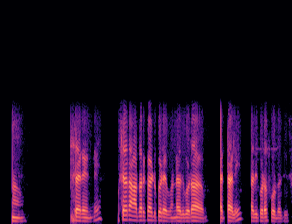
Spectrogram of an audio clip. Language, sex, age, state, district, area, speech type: Telugu, male, 18-30, Andhra Pradesh, Konaseema, rural, conversation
